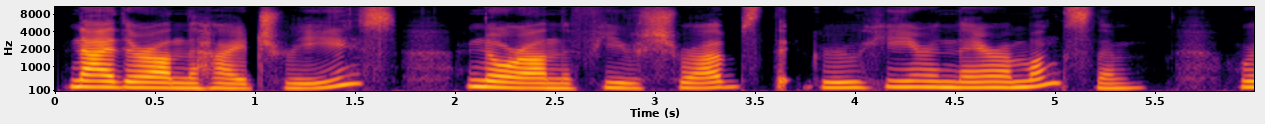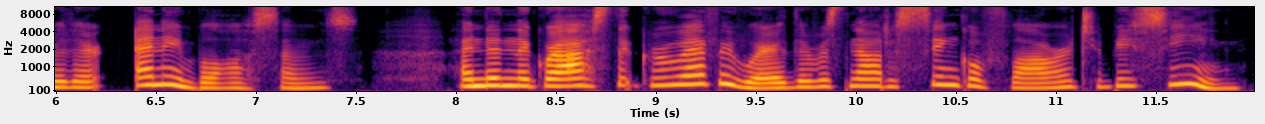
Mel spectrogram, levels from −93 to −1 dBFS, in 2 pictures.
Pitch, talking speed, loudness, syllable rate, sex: 230 Hz, 185 wpm, -20 LUFS, 5.0 syllables/s, female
